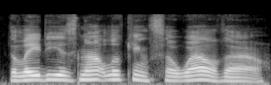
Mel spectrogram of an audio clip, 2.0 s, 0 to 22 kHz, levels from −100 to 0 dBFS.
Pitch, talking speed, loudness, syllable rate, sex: 165 Hz, 235 wpm, -17 LUFS, 5.4 syllables/s, female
